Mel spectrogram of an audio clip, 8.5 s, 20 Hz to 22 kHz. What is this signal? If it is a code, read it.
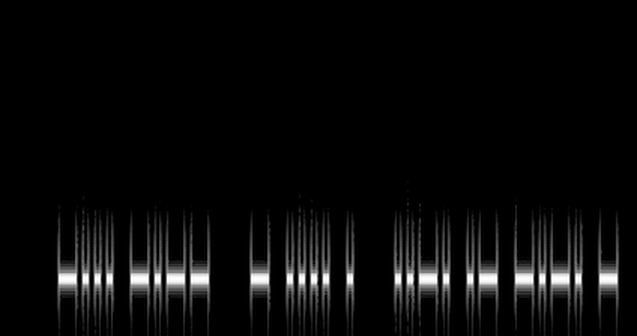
Morse code, heard as a keyed tone, about 14 wpm, 700 Hz. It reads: BY THE FACT
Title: Sets of 5 Words Encore 15wpm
